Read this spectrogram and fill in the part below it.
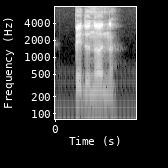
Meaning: nun's puff (a small choux pastry eaten during carnival season in France (especially Alsace) and Belgium)
- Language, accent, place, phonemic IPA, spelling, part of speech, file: French, France, Lyon, /pɛ.d(ə).nɔn/, pet-de-nonne, noun, LL-Q150 (fra)-pet-de-nonne.wav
